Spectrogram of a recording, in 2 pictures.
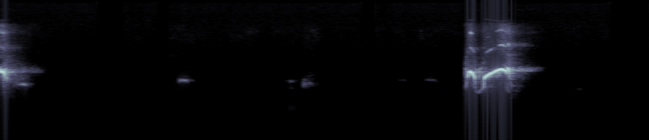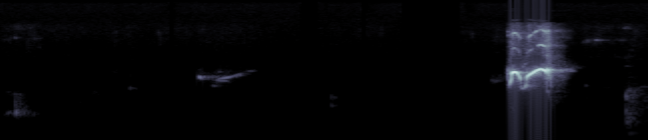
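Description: Semipalmated Plover giving three sharp, rising two-note 'chu-weep' calls, spaced about three seconds apart, high and clear against a quiet background.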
